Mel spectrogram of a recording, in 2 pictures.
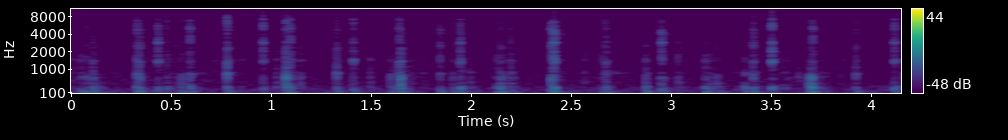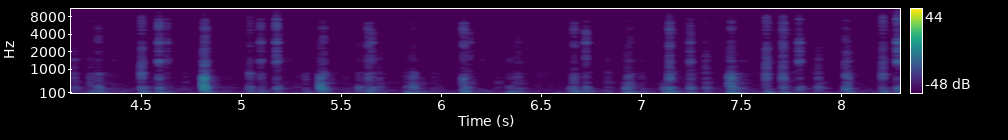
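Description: Long nails tap rapidly on the sides and lid of a small hollow carved wooden box with a metal emblem on the lid and a metal clasp, held on a table. The taps come as a quiet, dense run of short, dry clicks that die away almost instantly, with a hollow low body and bright clicky tops.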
